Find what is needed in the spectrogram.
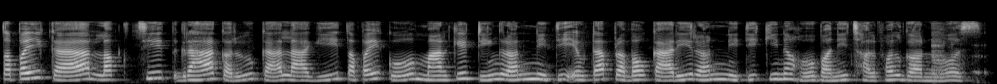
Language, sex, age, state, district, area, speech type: Nepali, female, 45-60, West Bengal, Kalimpong, rural, read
